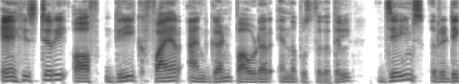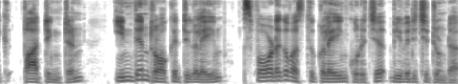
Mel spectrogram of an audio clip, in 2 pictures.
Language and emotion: Malayalam, neutral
